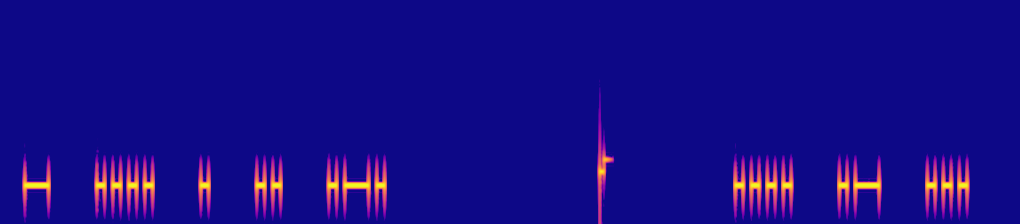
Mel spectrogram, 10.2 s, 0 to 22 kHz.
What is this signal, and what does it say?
Morse code, heard as a keyed tone, about 15 wpm, spaced as for 11 wpm, 690 Hz. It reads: THEIR HAS
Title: 2x Character Spacing - Top 200 Words - 15wpm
